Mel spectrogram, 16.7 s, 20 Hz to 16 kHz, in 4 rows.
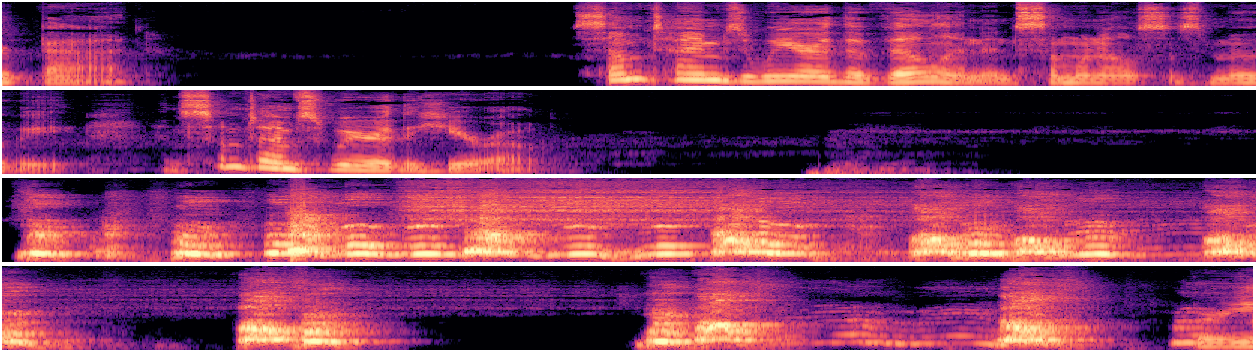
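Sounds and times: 
speech: 0:00.0 - 0:00.6, 0:01.9 - 0:06.1, 0:09.6 - 0:12.7, 0:14.6 - 0:15.2, 0:15.8 - 0:16.6
dogs barking: 0:08.4 - 0:13.9, 0:14.7 - 0:16.6.

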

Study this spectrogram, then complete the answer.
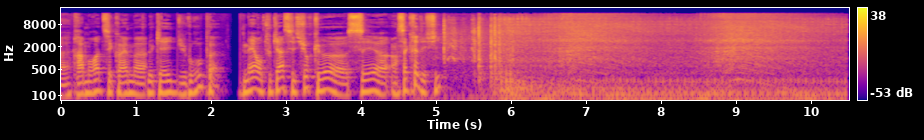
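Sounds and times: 
speech: 0:00.0 - 0:06.2
two motorcycle engines idling and revving: 0:05.2 - 0:10.4.

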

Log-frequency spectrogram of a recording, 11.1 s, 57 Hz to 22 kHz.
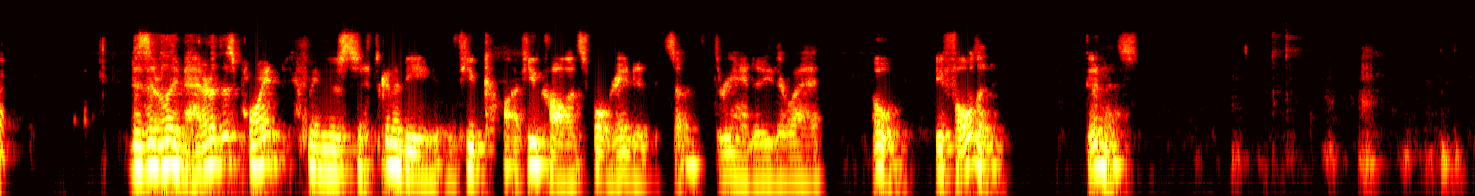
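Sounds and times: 
speech: 0:01.0 - 0:07.6, 0:08.2 - 0:08.6
computer mouse clicking during a poker game: 0:09.3 - 0:11.0.

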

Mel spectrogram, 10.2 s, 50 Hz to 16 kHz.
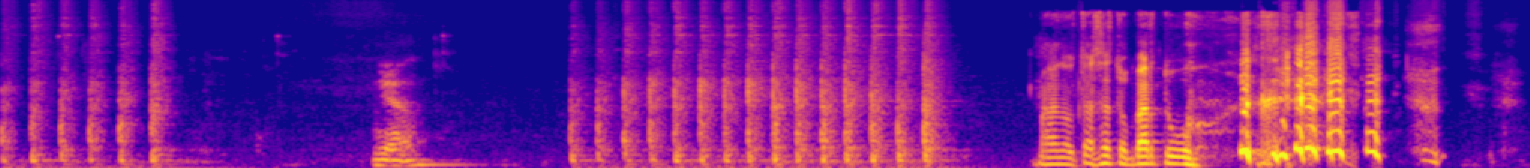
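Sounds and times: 
loud knocking on a door: 0:00.0 - 0:01.2, 0:03.8 - 0:06.4
speech: 0:02.5 - 0:03.0, 0:06.9 - 0:09.6
laughter: 0:07.9 - 0:09.6.

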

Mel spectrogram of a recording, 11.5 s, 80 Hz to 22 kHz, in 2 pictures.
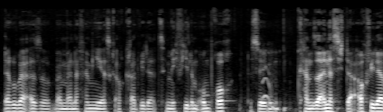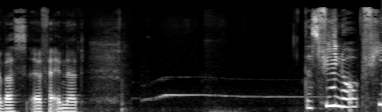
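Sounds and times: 
speech: 0:00.1 - 0:07.3, 0:10.3 - 0:11.4
dog howling: 0:07.7 - 0:10.6.

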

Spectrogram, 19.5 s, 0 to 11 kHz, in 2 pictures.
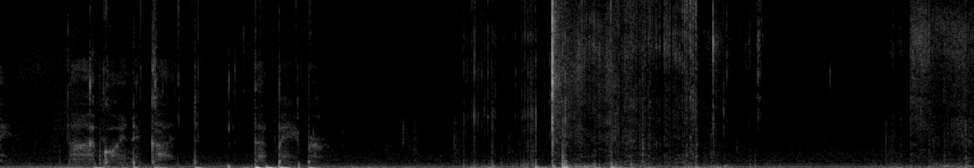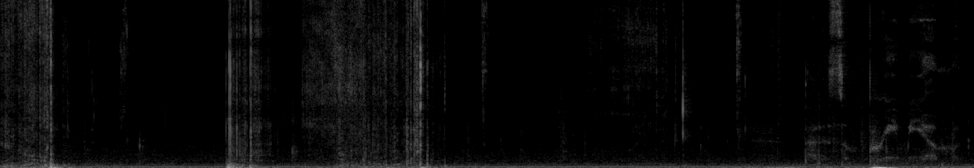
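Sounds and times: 
faint steady hum: 0:00.0 - 0:19.4
scissors cutting through paper: 0:04.6 - 0:07.7, 0:08.9 - 0:11.1, 0:12.0 - 0:14.7, 0:15.6 - 0:16.7.

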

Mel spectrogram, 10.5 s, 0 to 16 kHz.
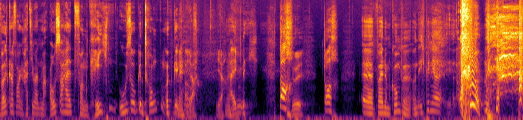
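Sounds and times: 
speech: 0:00.0 - 0:10.4
loud sneeze onto a microphone: 0:09.2 - 0:09.7
laughter: 0:09.7 - 0:10.4.

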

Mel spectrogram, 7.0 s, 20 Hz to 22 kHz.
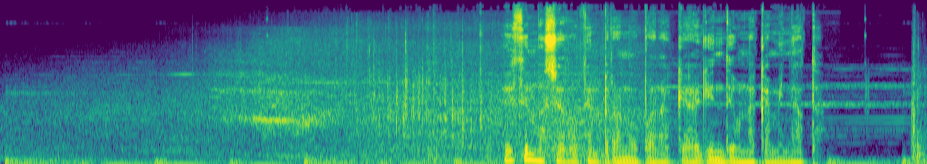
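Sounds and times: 
car engine rumbling while pulling in to park along a trail: 0:00.0 - 0:06.1
car tires scraping: 0:00.5 - 0:05.2
speech: 0:03.8 - 0:06.2.

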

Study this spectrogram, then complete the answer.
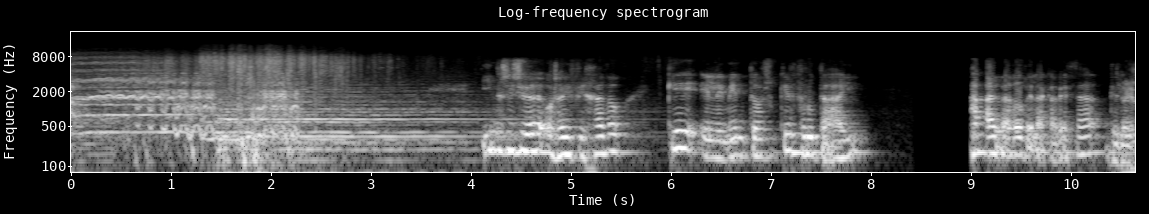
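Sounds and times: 
horse neighing with a drawn-out whinny: 0:00.0 - 0:04.1
speech: 0:04.1 - 0:08.0, 0:09.0 - 0:10.6.

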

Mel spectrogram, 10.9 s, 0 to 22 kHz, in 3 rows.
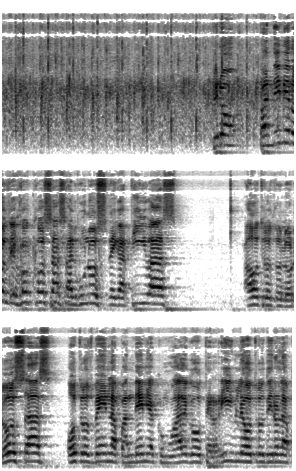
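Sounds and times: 
audience applause in an auditorium: 0:00.0 - 0:03.8
speech: 0:02.6 - 0:05.9, 0:06.7 - 0:10.9.

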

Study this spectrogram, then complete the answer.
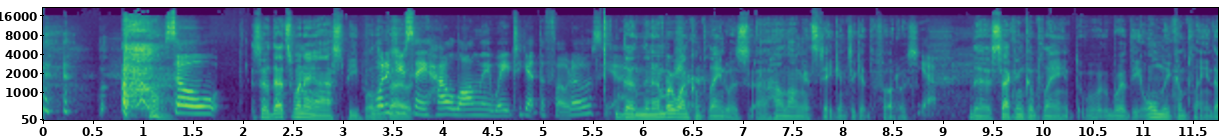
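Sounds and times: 
person coughing fit: 0:00.6 - 0:01.4
speech: 0:01.1 - 0:11.7.

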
